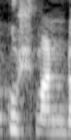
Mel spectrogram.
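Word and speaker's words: কুষ্মাণ্ড: ও সংস্কৃত রীতি অনুযায়ী মানে কিছু কিছু সংস্কৃত শব্দ মফালার উচ্চারণ অবিকৃতই যেটা কোন নিয়মই নাই যেমন কুশমান্ড এই যে সংস্কৃত শব্দ মফালার উচ্চারণ যুক্ত রয়েছে ঠিক আছে তো এই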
